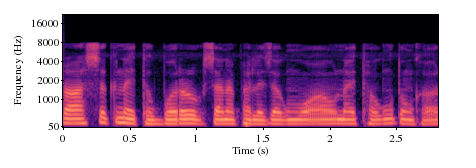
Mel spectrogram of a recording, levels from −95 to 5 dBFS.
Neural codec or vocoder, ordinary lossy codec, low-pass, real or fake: none; none; none; real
